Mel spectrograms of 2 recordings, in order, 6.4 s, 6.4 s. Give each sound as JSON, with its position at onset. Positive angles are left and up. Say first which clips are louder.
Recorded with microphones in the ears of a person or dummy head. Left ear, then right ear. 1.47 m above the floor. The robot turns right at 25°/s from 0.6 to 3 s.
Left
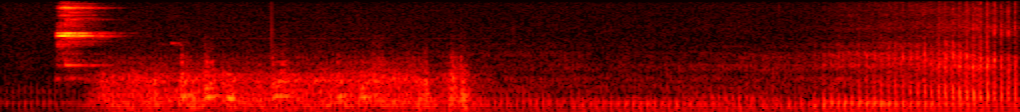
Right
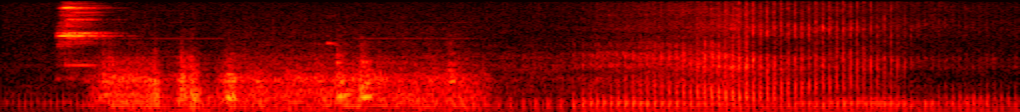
{"t": 0.3, "sound": "cutlery clinking", "louder": "left 7 dB", "side_deg": 20, "distance_m": 0.7}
